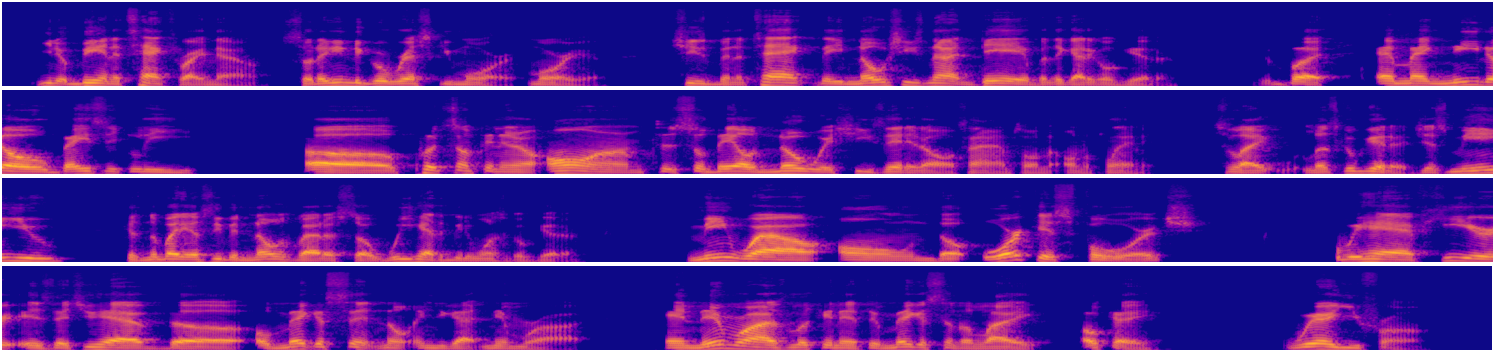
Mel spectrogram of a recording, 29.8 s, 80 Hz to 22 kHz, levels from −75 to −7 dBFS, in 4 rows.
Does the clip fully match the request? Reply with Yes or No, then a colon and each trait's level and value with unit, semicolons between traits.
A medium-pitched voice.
No: low, 105 Hz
